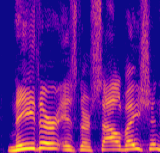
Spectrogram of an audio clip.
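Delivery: loud, high, slow proclamation; booming preacher quoting an apostle; thundering scripture declaration. Acted. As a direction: proclaim the verse at full pulpit force. Declaims verse as Peter would.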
